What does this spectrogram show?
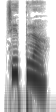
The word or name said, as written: ಛಿದ್ರ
